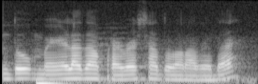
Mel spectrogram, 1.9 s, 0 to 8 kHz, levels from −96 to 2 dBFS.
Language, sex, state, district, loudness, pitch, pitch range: Kannada, male, Karnataka, Bangalore, -15 LUFS, 125 Hz, 115-135 Hz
